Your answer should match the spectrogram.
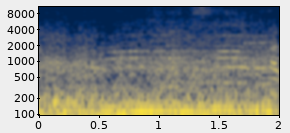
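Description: Low, steady rumble of a motor vehicle's engine from the street.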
